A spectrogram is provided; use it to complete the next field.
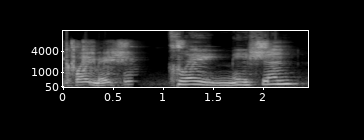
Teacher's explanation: you sort of stress in clay clay even though the most stress syllable is May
